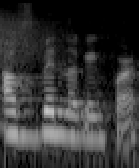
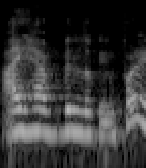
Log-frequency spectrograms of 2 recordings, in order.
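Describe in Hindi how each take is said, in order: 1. I have जल्दी बोला जाता है, संकुचित होकर I've बन जाता है। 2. I have पूरा और धीरे बोला जाता है।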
